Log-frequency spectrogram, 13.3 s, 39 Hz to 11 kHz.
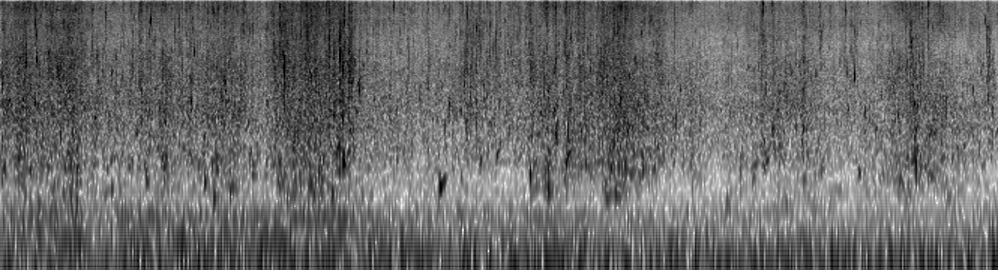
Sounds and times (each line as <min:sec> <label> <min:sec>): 0:00.0 water and waves 0:13.3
